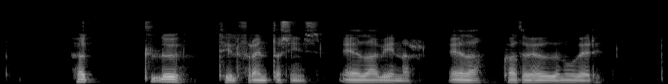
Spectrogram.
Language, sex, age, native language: Icelandic, male, 50-59, Icelandic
